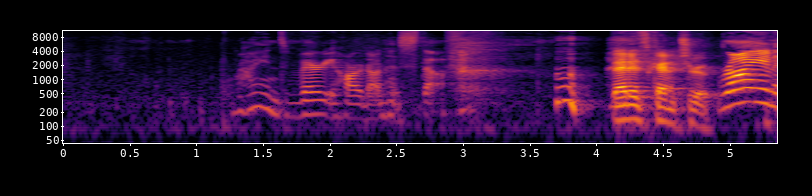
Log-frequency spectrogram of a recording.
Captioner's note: chuckling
